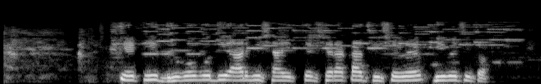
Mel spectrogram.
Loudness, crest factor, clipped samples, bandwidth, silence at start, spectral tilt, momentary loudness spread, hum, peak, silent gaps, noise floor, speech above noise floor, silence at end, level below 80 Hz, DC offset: -14 LUFS; 14 dB; under 0.1%; 7.8 kHz; 0.05 s; -6.5 dB/octave; 20 LU; none; -2 dBFS; none; -38 dBFS; 25 dB; 0.2 s; -52 dBFS; under 0.1%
